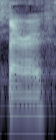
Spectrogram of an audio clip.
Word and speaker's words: Berrow: No, it's that everybody spells it wrong. Everybody pronounces it wrong. It's James Barrow.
